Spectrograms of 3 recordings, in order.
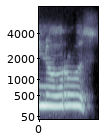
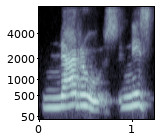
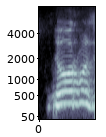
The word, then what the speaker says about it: Nowruz: are saying Y-N-O means Naruz, there is no ruse. So no, because we pronounce it like a W sound, no, or that, so N-O-W, R-O-U-Z, or R-O-O-Z, doesn't matter.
